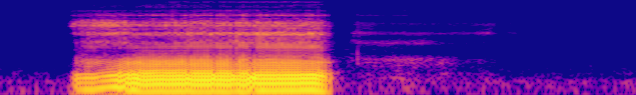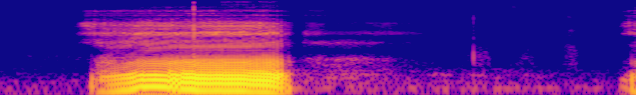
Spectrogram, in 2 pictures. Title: Jax snoring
